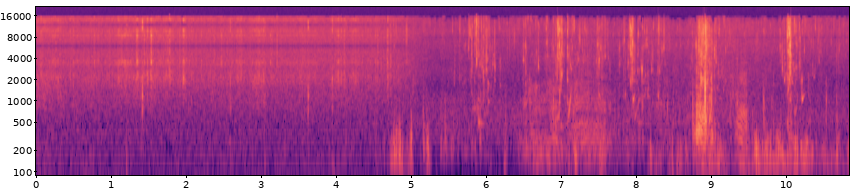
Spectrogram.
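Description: A hooked pike thrashing and swirling at the water's surface beside the boat: irregular sloshes and splashes starting about halfway through, the loudest one near the end.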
